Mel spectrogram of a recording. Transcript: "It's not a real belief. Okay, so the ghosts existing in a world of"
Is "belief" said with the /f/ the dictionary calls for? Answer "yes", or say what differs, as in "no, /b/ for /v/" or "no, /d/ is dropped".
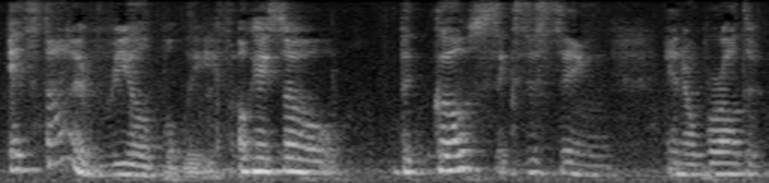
yes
